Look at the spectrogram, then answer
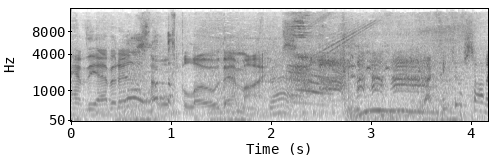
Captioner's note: screams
